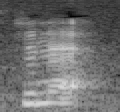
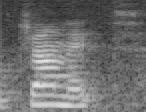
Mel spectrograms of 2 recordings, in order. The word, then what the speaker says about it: Janet: already read this um it's Janette Edwards uh or Janet Edwards depends which way you want to pronounce it probably the correct way would be best so it's Janet Edwards um and it's Earth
